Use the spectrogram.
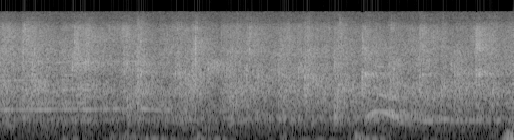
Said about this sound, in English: Go ahead, you can applaud. That's fine.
